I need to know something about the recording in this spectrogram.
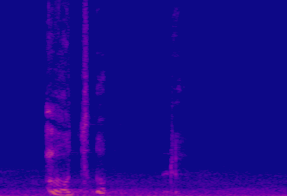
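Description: A young man speaks softly and with emotion, close by.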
